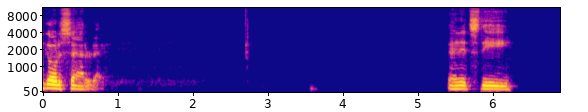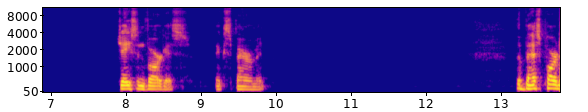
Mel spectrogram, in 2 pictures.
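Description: A man speaks calmly in short phrases close to a microphone, with pauses between them.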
